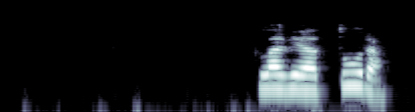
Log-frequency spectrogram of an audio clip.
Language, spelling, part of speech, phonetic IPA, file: Russian, клавиатура, noun, [kɫəvʲɪɐˈturə], RU-клавиатура.ogg
- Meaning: keyboard (of a computer, a typewriter, or a piano)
